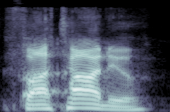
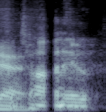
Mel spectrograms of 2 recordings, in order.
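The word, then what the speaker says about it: Fautanu: I think that getting Troy, it's hard for me to pronounce. I will get the last name right at the end. It was Fontanu. Troy Fontanu.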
